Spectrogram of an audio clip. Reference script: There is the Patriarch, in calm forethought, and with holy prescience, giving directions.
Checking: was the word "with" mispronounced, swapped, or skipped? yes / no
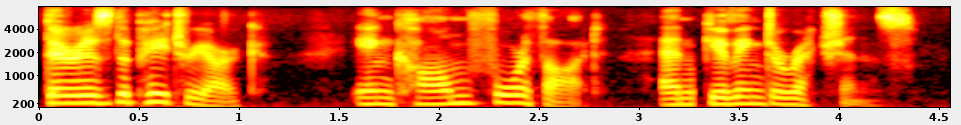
yes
